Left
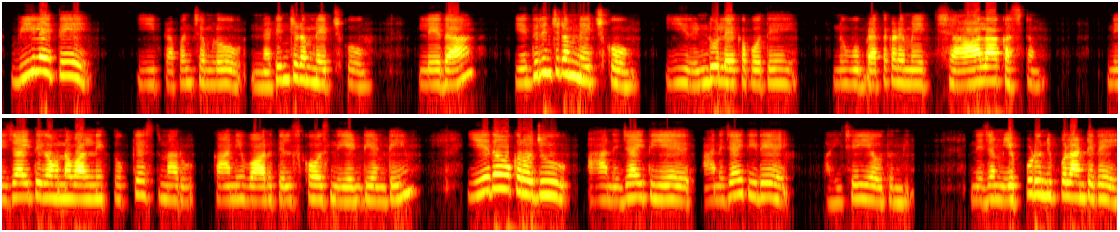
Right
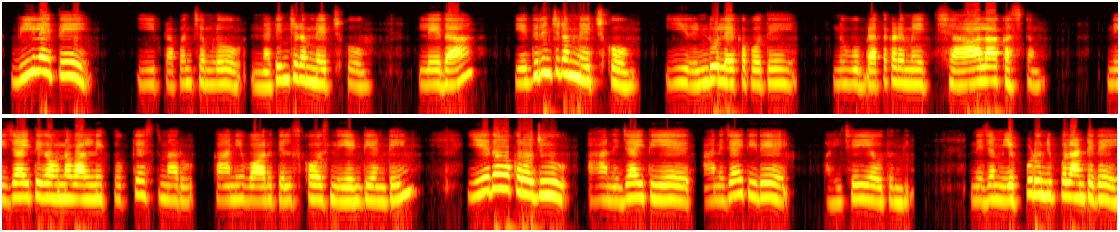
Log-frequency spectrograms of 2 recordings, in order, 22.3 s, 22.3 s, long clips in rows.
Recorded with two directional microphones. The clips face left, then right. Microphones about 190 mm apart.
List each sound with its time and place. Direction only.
0.1 s a woman's voice: 25° right (ahead or behind)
